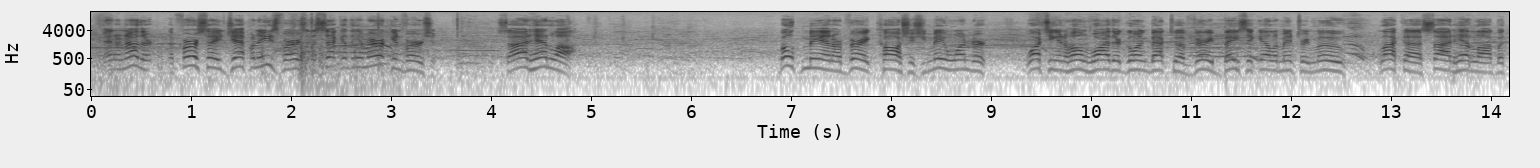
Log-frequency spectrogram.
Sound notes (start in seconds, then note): 2.0 body thudding; 4.0 hands thudding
